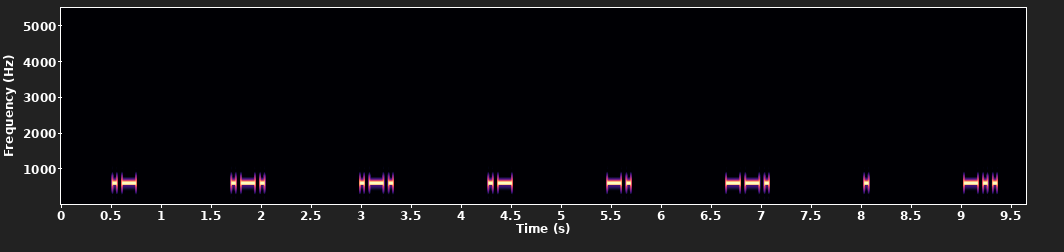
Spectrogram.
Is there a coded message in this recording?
Yes: Morse code from 0.5 to 9.4 s, heard as a keyed tone, about 25 wpm, spaced as for 8 wpm, 600 Hz. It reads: ARRANGED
